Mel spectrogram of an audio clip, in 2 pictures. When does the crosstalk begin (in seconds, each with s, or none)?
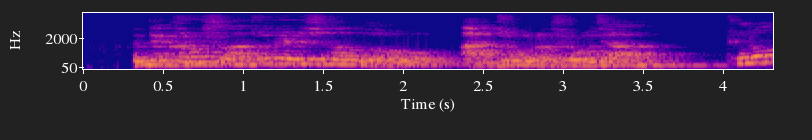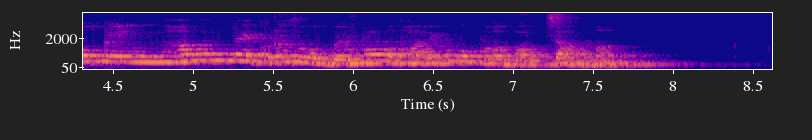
none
